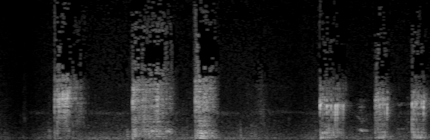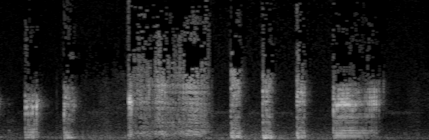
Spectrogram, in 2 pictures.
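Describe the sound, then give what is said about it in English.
A boy telling a joke about a monkey imitates farting with his mouth, blowing about a dozen wet, sputtering raspberries in quick, uneven succession, fairly loud, with no talking in between. “Then he started farting.”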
